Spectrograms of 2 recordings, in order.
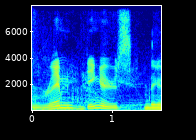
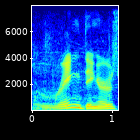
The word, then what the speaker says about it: Rim Dingers: now for some reason rim dingers yeah i want to say i i want to say ring dingers because you know it but it's it's rim and it screws me up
